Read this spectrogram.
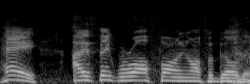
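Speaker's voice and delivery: plain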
